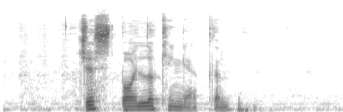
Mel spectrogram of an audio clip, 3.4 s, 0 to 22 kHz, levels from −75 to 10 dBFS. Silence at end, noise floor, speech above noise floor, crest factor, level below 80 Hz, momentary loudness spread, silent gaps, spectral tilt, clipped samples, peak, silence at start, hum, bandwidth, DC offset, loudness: 0.95 s; -58 dBFS; 35 dB; 22 dB; -56 dBFS; 23 LU; none; -2.5 dB/octave; under 0.1%; -4 dBFS; 0.8 s; none; 15.5 kHz; under 0.1%; -21 LUFS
